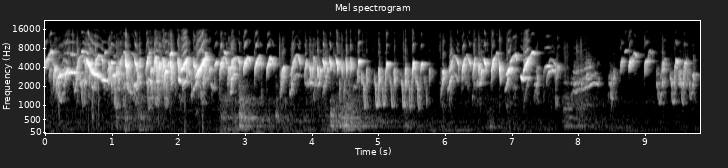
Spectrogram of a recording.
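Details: Canaries kept at home singing as a group, long rolling trills and buzzy rapid note series broken into phrases, with short gaps and softer twittering toward the end.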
